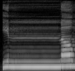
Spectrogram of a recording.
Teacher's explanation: Lam pada lafaz Allah atau lam jalalah dibunyikan secara tafkhim. Sebab huruf sebelumnya berbaris fathah maka dibacanya tebal.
